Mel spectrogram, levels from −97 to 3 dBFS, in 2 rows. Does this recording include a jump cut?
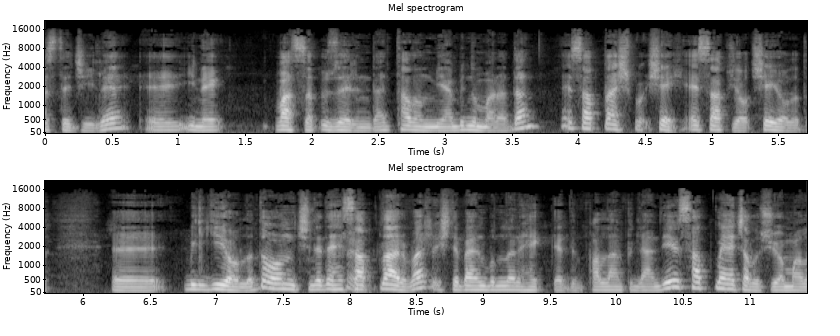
no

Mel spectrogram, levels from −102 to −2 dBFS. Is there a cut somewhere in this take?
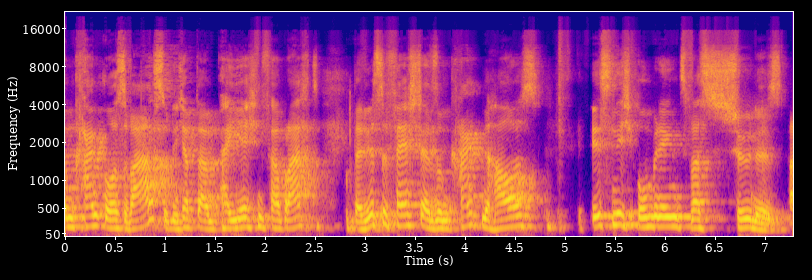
no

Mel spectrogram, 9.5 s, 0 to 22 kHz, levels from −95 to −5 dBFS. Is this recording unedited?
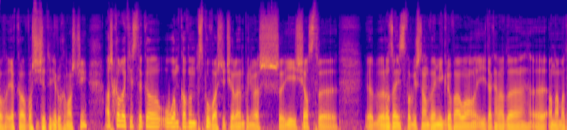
yes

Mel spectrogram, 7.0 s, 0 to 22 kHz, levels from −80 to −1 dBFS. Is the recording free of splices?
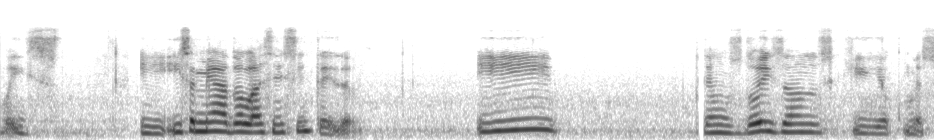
no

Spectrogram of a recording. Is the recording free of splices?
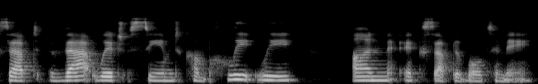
yes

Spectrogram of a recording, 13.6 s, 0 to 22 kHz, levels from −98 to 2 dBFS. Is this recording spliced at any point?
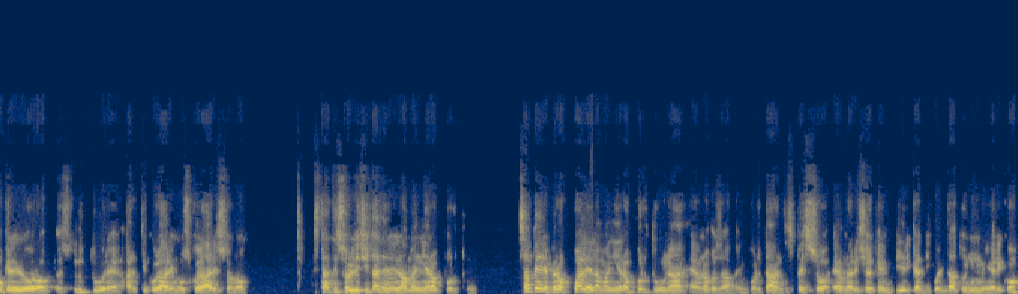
no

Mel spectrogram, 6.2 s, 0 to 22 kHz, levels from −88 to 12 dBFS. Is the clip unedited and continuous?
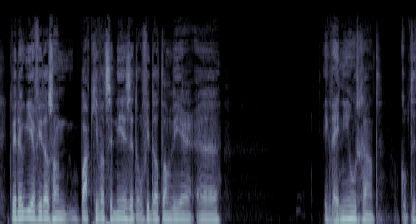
yes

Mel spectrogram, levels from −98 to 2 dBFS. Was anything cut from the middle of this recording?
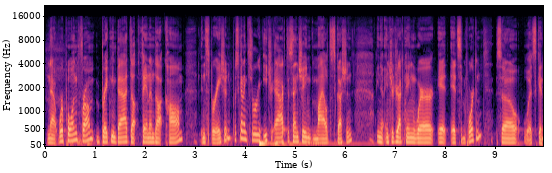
yes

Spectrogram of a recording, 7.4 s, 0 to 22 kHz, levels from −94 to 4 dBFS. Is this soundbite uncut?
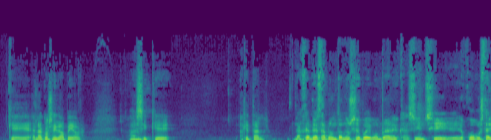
no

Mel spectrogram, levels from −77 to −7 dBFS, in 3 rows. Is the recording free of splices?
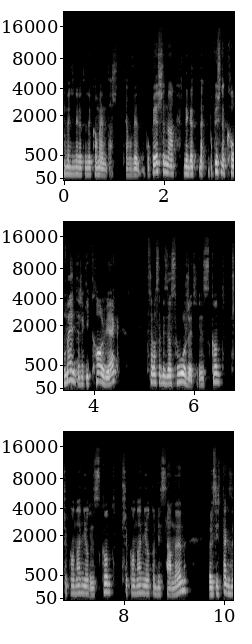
no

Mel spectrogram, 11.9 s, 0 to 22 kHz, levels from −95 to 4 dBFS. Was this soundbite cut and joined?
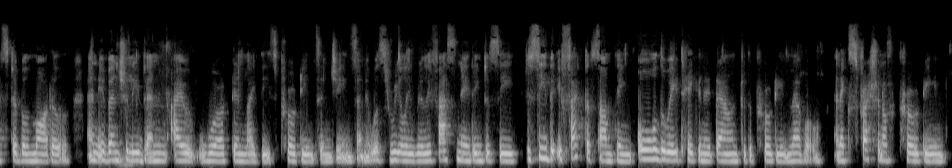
yes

